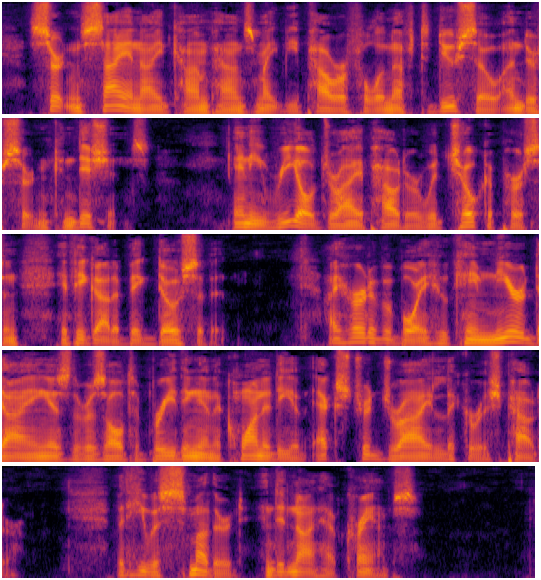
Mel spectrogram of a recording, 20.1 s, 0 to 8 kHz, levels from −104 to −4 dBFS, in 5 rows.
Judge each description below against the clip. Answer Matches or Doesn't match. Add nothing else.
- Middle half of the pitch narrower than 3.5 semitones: Matches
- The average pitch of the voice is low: Matches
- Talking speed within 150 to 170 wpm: Doesn't match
